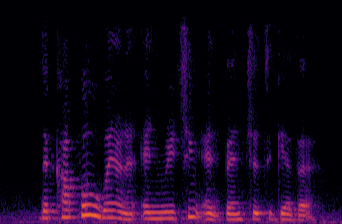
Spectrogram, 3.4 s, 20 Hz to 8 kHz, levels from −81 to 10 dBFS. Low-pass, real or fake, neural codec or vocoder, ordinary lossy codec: 7.2 kHz; real; none; Opus, 16 kbps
